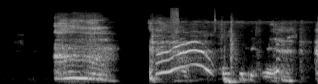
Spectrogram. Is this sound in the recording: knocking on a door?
no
